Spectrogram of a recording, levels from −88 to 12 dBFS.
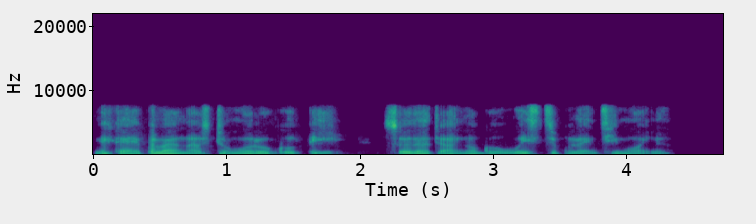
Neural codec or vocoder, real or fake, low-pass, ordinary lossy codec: codec, 16 kHz, 2 kbps, FunCodec, trained on Chinese and English, 25 frames a second; fake; none; none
